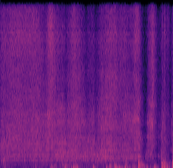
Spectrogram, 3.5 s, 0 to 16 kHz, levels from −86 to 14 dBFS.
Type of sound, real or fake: fake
